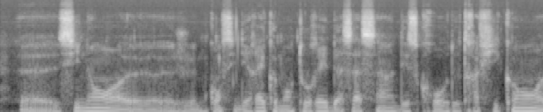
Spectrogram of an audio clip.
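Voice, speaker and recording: This man's voice is very deep and low, with fairly even intonation. He speaks at a fairly slow pace. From Annecy, Haute-Savoie, France. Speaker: public prosecutor. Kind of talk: interview.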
